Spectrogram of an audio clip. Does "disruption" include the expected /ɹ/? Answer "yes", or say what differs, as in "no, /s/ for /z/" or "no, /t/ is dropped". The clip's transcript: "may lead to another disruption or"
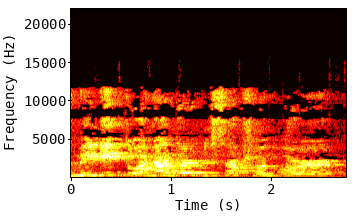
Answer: no, /ɹ/ is dropped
